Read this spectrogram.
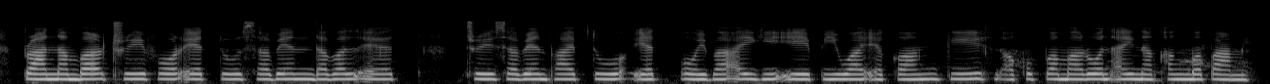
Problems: none marked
